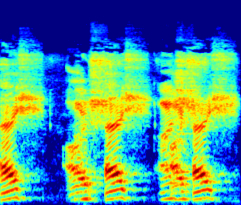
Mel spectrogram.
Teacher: Shin itu tepatnya di tengah-tengah lidah.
